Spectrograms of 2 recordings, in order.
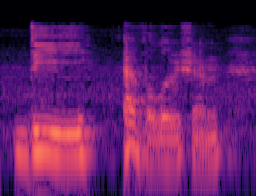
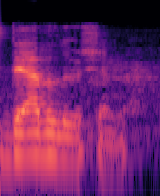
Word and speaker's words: devolution: You don't have two E's, so it's not de-evolution, it's devolution.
